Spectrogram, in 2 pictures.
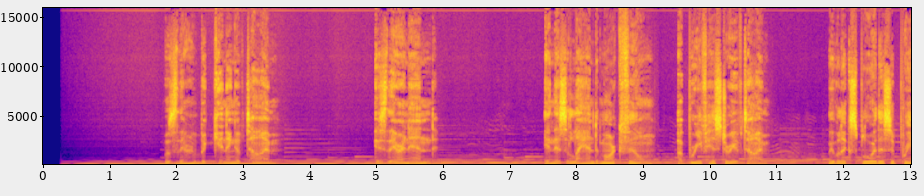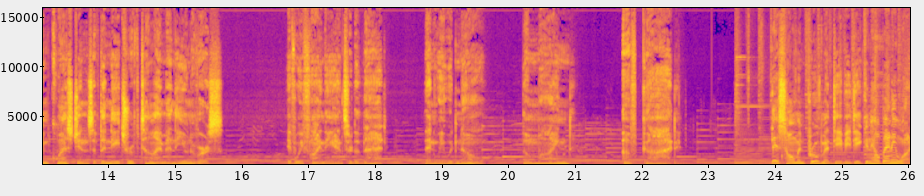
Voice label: Narration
